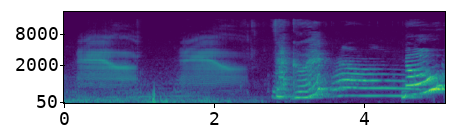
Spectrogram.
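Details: A cat makes odd noises: two soft, falling mews, then a louder, long, steady wail that bends upward and ends in a strained, rising cry.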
